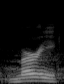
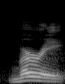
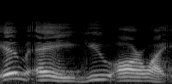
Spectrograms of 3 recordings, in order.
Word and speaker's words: Maury: Now I'm telling you, Murray County, you better say that right or we're going to know that you ain't from around here. Murray County, Tennessee. M A U R Y. M A U R Y. And for all the world, that looks like that ought to be Maury, maybe.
